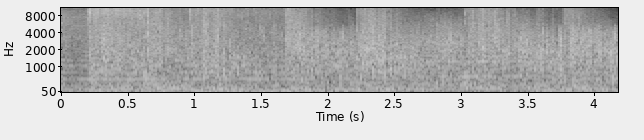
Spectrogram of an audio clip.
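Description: Film battle sound effects of a shelling: a blast right at the start, then a continuous heavy rumble of explosions, loud throughout.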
